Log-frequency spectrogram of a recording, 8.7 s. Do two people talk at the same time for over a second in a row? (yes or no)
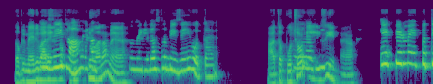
yes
